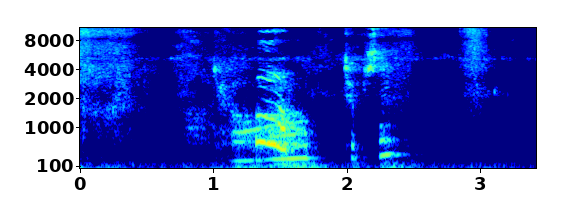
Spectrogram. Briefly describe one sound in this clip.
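A baby monkey squeals briefly up close.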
